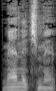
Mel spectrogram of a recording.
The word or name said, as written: management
